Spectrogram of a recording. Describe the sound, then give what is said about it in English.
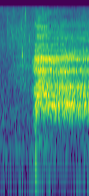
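A deep breath in, taken as a guided calming breath: a sudden airy, hissing inhalation that begins abruptly and continues steadily to the end, alone without talk. “Take a nice deep breath.”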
